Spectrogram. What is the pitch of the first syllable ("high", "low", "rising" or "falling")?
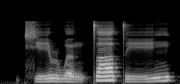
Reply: rising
